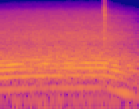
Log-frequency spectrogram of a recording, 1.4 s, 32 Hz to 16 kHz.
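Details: Black & Decker CM1640 electric lawn mower after fixing worn, bent starter parts whose loose clicking likely caused starting problems; steady electric hum with clear tones staying even, then winding down, motor spinning normally.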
